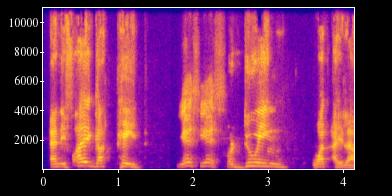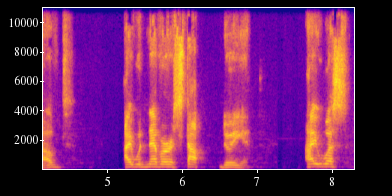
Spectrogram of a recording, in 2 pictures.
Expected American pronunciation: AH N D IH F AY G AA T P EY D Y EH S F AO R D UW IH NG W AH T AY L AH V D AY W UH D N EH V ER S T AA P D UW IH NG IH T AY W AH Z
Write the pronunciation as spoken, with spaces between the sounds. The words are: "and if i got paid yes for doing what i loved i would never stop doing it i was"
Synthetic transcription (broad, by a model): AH N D IH F AY G AA T P EY D Y EH S F AO R D UW IH NG W AH T AY L AH V D AY W UH D N EH V ER S T AA P D UW IH NG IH T AY W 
